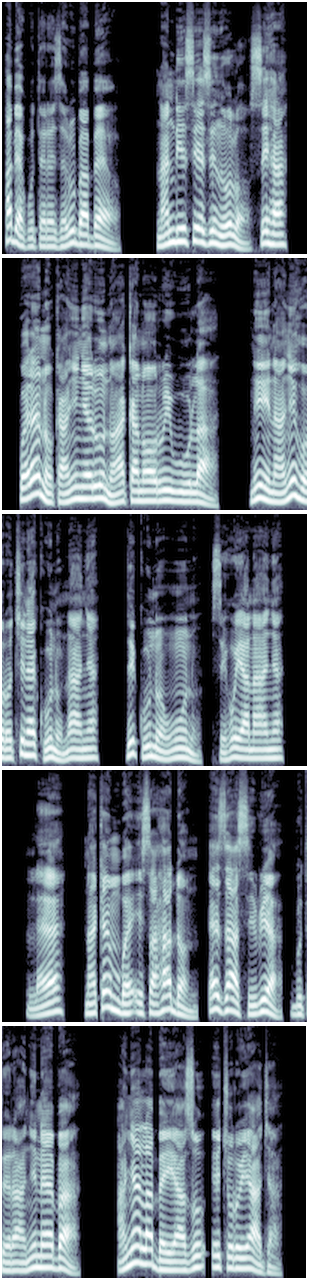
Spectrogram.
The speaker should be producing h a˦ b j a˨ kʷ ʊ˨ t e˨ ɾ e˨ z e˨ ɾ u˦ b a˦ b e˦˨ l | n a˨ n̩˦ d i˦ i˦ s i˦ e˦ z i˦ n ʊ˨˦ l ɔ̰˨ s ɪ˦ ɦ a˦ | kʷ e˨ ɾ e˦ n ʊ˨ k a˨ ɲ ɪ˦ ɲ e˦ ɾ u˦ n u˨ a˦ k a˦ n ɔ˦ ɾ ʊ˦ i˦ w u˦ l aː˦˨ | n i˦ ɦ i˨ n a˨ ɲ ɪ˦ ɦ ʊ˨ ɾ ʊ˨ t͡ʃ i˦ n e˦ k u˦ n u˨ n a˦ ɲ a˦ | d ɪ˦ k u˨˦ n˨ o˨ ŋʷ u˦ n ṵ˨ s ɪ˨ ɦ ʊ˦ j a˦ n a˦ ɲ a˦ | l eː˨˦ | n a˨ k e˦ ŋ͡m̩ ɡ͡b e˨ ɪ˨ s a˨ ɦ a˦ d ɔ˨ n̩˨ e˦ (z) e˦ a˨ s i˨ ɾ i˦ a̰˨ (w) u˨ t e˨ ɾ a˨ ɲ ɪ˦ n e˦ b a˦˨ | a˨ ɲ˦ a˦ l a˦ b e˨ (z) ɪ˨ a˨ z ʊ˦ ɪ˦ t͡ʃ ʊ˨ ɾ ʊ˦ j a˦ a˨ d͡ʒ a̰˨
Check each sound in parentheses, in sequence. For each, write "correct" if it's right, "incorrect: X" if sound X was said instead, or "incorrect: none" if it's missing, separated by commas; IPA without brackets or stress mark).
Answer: correct, incorrect: b, incorrect: ɣ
